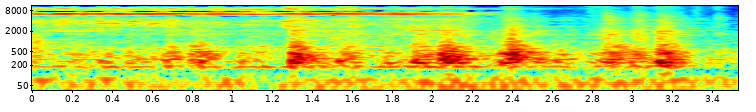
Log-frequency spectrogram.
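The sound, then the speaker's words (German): The slow local train through the Triestingtal rumbles along with a steady low roar, high metallic wheel squeals whining above it and soft rhythmic clunks from the rails, with no talking. “Es rumpelt, es quietscht. Die Bummelbahn durchs Triestingtal lässt sich Zeit.”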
